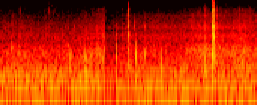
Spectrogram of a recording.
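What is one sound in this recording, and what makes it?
A fishing reel clicks.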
